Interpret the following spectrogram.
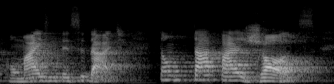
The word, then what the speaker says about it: Tapajós: Então, Tapajós. Então, Tapajós, nós percebemos aí que é uma oxítona, está pronunciada com a tonicidade mais forte.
